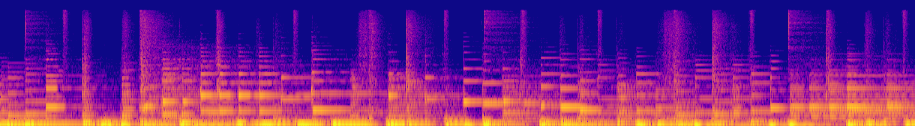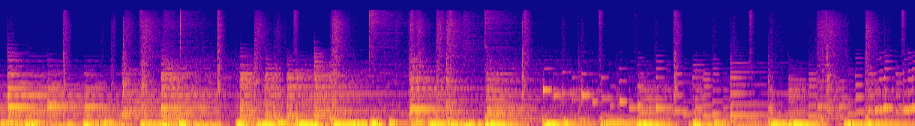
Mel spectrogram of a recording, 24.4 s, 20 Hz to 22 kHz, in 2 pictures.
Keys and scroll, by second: 4.7 shift+q, 14.1 Tab, 14.9 ctrl+s.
